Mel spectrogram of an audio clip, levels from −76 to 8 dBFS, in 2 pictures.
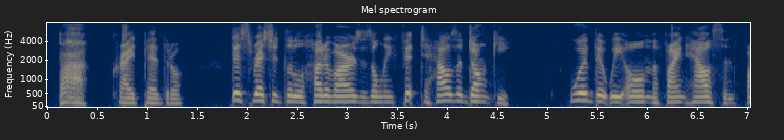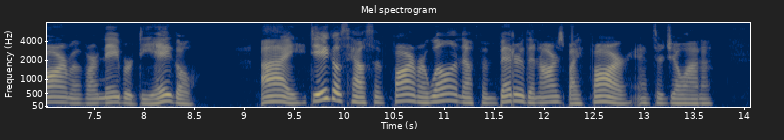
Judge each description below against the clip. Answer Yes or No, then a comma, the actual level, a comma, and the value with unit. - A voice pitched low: No, medium, 185 Hz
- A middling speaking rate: Yes, average, 190 wpm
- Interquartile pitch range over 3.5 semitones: Yes, average, 4.5 semitones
